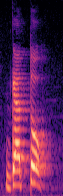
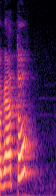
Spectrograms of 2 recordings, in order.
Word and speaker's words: gâteau: pero suena un poco como gato, gato, pero gato, el animal, no tiene la misma pronunciación, porque si se fijan, gato, un gato, y en francés es gâteau, como si hubiera un acento al final de la pronunciación.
